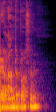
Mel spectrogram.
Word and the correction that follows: Alain de Botton: I don't know how you pronounce his name. – Alain de Botton.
